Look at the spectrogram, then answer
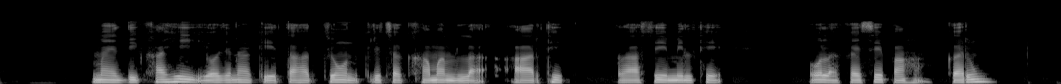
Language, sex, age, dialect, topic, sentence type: Chhattisgarhi, male, 25-30, Eastern, banking, question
